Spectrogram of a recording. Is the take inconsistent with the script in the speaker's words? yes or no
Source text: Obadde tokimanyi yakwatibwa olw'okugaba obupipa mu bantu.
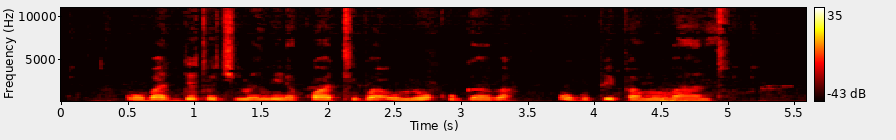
no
